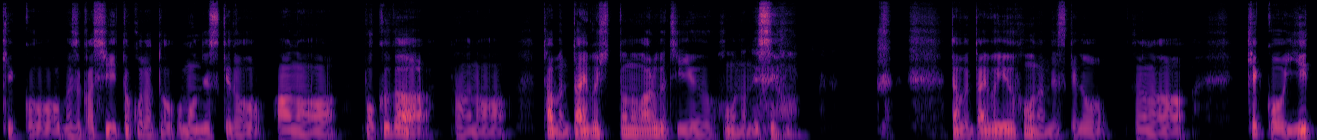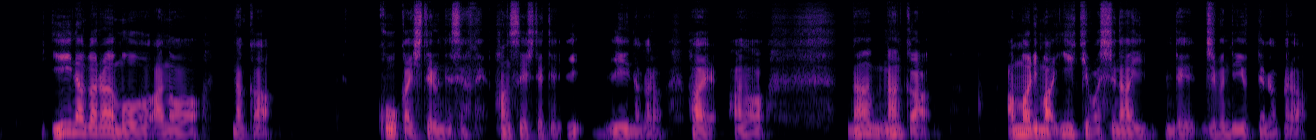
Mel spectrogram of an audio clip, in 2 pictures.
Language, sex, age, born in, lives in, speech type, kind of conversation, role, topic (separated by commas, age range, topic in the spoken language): Japanese, male, 25-29, Japan, Japan, conversation, unstructured, none, 人の悪口を言ってしまったことはありますか？そのとき、どう思いましたか？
